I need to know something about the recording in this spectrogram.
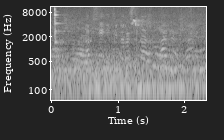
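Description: Voices talking, with a single sharp click at the start, over a steady low rumble.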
